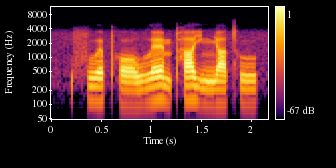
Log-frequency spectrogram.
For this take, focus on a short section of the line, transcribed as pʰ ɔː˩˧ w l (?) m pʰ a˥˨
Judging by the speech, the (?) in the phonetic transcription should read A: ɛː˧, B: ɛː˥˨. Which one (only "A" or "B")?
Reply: B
